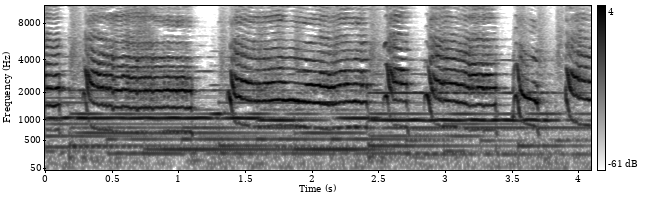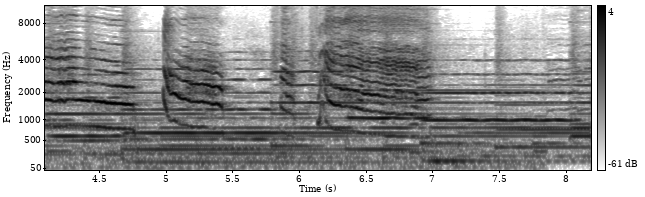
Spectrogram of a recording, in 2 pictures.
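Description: Otter pup crying for its mother: a string of high-pitched calls, each one falling in pitch, coming about every half second and stopping about seven seconds in. Background music plays throughout.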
